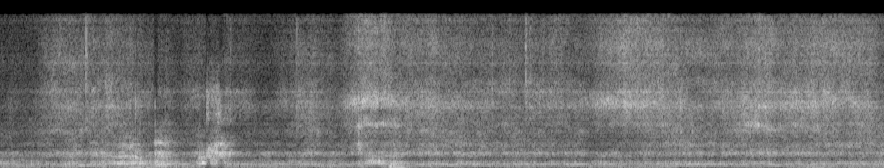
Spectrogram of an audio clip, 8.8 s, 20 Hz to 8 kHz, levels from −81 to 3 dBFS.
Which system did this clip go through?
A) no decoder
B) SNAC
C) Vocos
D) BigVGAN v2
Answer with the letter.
B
